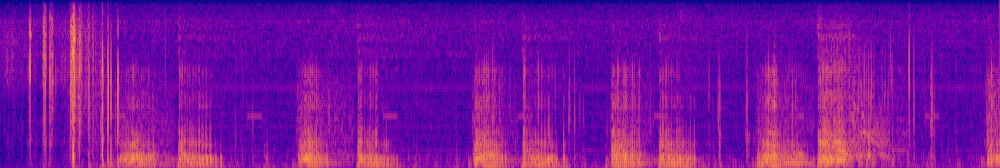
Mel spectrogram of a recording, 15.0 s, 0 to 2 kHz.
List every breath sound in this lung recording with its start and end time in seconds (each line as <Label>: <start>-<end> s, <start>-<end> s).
Inhalation: 1.65-2.61 s, 4.38-5.28 s, 7.01-7.81 s, 9.09-9.87 s, 11.21-12.23 s, 14.78-15.00 s
Exhalation: 2.62-3.38 s, 5.31-6.09 s, 7.83-8.76 s, 9.92-10.70 s, 12.24-13.78 s
Crackles: 1.65-2.61 s, 2.62-3.38 s, 4.38-5.28 s, 5.31-6.09 s, 7.01-7.81 s, 7.83-8.76 s, 9.09-9.87 s, 9.92-10.70 s, 11.21-12.23 s, 12.24-13.78 s, 14.78-15.00 s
